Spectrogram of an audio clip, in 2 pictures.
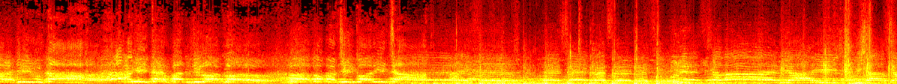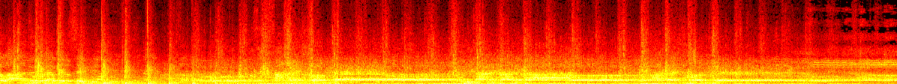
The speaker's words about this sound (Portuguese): Porém, inegavelmente, quando entoados no tom certo, o grito das torcidas fica sensacional.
